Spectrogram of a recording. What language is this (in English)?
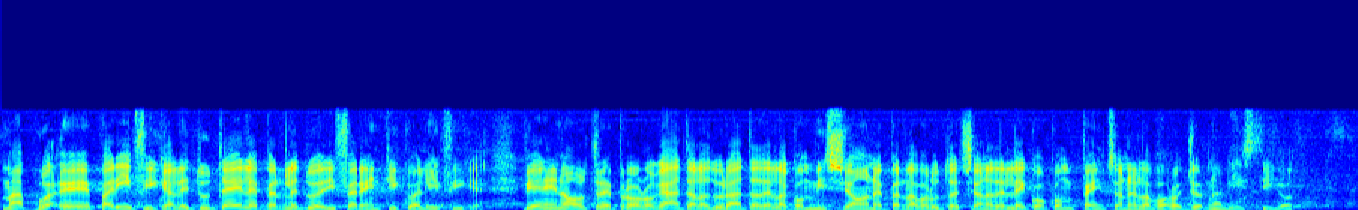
Italian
